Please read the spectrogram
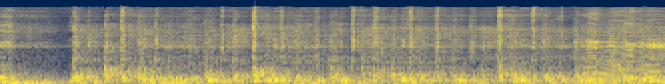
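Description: Diatonic button accordion played solo in a quick rhythmic pattern, with sharp percussive clicks keeping time among the notes.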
